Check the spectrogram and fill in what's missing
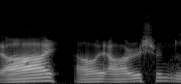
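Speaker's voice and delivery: loud, slow mock Irish accent; bad Irish accent for the flying Irishman. Host imitates teammate's toast in mock Irish accent. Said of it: "I can't speak Irish".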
